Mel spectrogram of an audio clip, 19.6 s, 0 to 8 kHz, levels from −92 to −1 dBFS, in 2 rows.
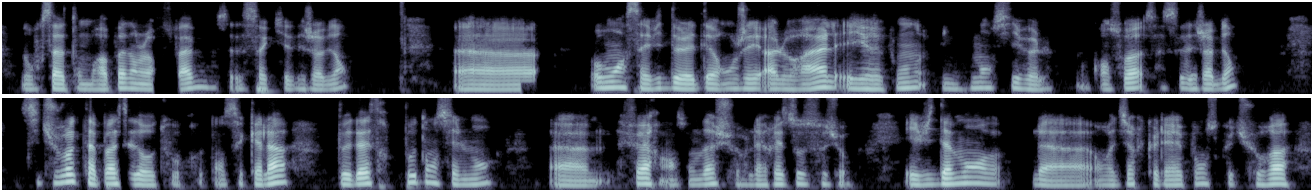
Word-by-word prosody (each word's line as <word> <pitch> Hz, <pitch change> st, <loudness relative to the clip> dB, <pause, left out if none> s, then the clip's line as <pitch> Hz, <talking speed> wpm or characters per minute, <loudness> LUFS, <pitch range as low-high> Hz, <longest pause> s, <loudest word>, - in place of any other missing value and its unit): donc, 110 Hz, 0 st, -7 dB
ça 120 Hz, -1 st, +6 dB
tombera 110 Hz, 0 st, -3 dB
pas 135 Hz, -, +2 dB
dans 125 Hz, -, +1 dB
leurs 110 Hz, -2 st, -1 dB
spams, 130 Hz, +6 st, 0 dB
c'est -, -, -10 dB
ça 120 Hz, +1 st, -2 dB
qui 110 Hz, -, -9 dB
est -, -, -7 dB
déjà 110 Hz, -1 st, -2 dB
bien, 115 Hz, +4 st, -4 dB, 0.8 s
heu, 110 Hz, 0 st, +2 dB, 0.5 s
au 135 Hz, -, +1 dB
moins, 150 Hz, +1 st, +3 dB
ça 140 Hz, -4 st, 0 dB
évite 125 Hz, +3 st, -3 dB
de 135 Hz, -, +4 dB
les 115 Hz, -1 st, +5 dB
déranger 125 Hz, +2 st, 0 dB
à -, -, +5 dB
l'oral 115 Hz, +7 st, +4 dB
et 125 Hz, -, -1 dB
ils 120 Hz, 0 st, +2 dB
répondent 130 Hz, +6 st, -3 dB
uniquement 125 Hz, +3 st, -7 dB
s'ils 130 Hz, -1 st, -4 dB
veulent. 110 Hz, 0 st, -3 dB, 0.2 s
Donc, -, -, -17 dB
en 115 Hz, -, -3 dB
soi, 130 Hz, +5 st, +2 dB
ça, -, -, -13 dB
c'est 130 Hz, -1 st, -5 dB
déjà 115 Hz, 0 st, +1 dB
bien. 130 Hz, +7 st, -2 dB, 0.7 s
Si 155 Hz, -, -4 dB
tu 160 Hz, -, -3 dB
vois 190 Hz, +3 st, +6 dB
que -, -, -26 dB
tu -, -, +8 dB
as -, -, +6 dB
pas 140 Hz, -, +6 dB
assez 140 Hz, -2 st, 0 dB
de -, -, +4 dB
retours, 115 Hz, -1 st, -4 dB
dans -, -, -7 dB
ces -, -, -5 dB
cas-là, 145 Hz, +8 st, +6 dB, 0.4 s
peut-être, 140 Hz, +3 st, +4 dB
potentiellement, 145 Hz, -4 st, -2 dB, 0.4 s
hem, 105 Hz, -1 st, 0 dB
faire 140 Hz, -1 st, +3 dB
un 110 Hz, -, -6 dB
sondage 125 Hz, +4 st, -1 dB
sur 120 Hz, -1 st, -8 dB
les 115 Hz, 0 st, -3 dB
réseaux 130 Hz, +2 st, -1 dB
sociaux. 130 Hz, 0 st, -7 dB, 0.4 s
Évidemment, 135 Hz, +4 st, +2 dB, 0.2 s
la 105 Hz, -2 st, 0 dB
on 115 Hz, -, -8 dB
va 115 Hz, -, -4 dB
dire 130 Hz, +4 st, -3 dB
que -, -, -4 dB
les 115 Hz, 0 st, 0 dB
réponses 135 Hz, +4 st, -3 dB
que 125 Hz, -, -12 dB
tu 125 Hz, -, -7 dB
auras 135 Hz, +1 st, +5 dB
125 Hz, 215 wpm, -26 LUFS, 115-135 Hz, 0.8 s, tu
